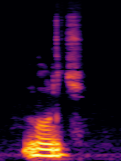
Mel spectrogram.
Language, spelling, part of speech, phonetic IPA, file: Polish, bulić, verb, [ˈbulʲit͡ɕ], LL-Q809 (pol)-bulić.wav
